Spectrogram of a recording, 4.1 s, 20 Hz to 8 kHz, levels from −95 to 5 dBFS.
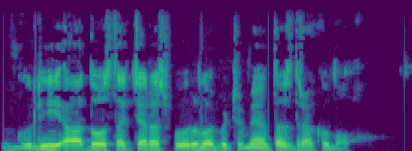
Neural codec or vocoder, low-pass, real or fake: none; 7.2 kHz; real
